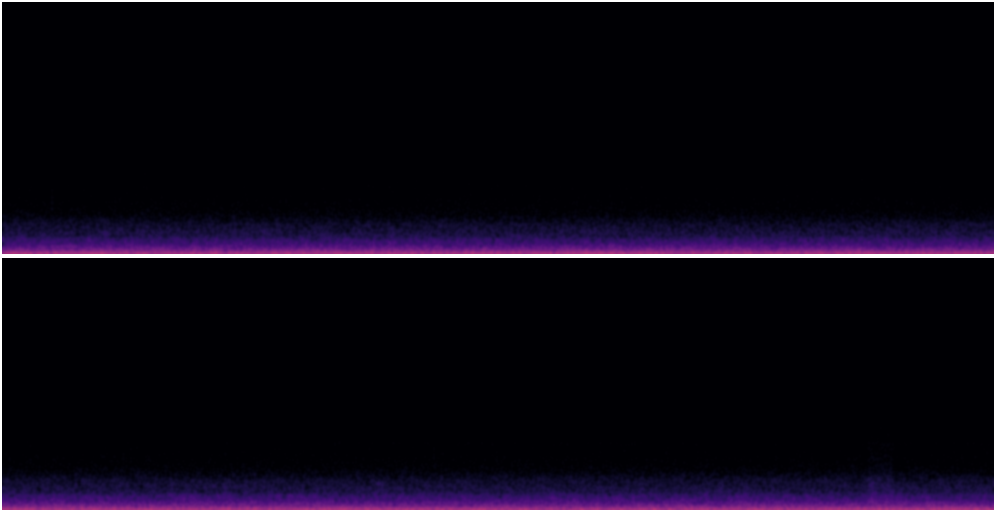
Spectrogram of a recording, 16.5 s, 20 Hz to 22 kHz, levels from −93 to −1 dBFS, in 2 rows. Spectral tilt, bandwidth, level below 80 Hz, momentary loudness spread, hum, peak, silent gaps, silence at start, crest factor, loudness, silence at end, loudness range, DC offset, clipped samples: -9 dB/octave; 12.5 kHz; -60 dBFS; 2 LU; none; -40 dBFS; none; 0 s; 12 dB; -54 LUFS; 0 s; 0 LU; under 0.1%; under 0.1%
